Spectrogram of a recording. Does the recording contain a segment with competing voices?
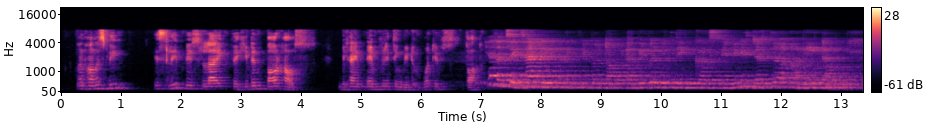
No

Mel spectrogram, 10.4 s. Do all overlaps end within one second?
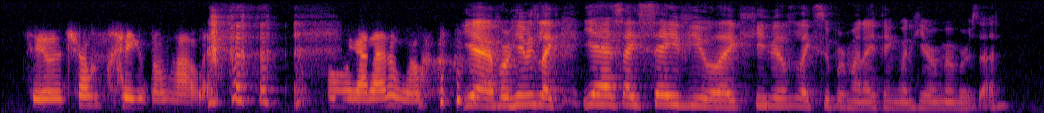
Yes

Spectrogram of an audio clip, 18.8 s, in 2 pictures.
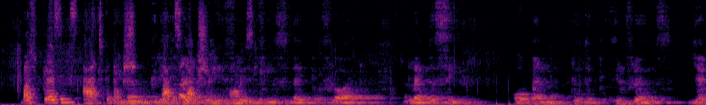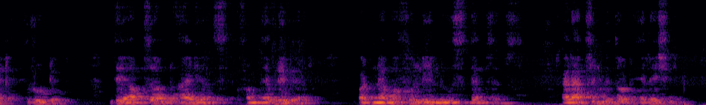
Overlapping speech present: Yes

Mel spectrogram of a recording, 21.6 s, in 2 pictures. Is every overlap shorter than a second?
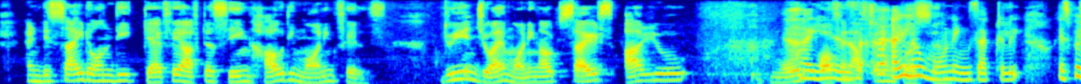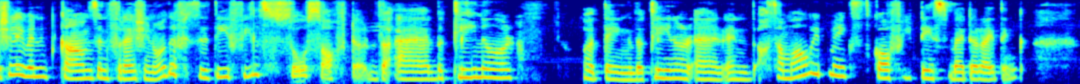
No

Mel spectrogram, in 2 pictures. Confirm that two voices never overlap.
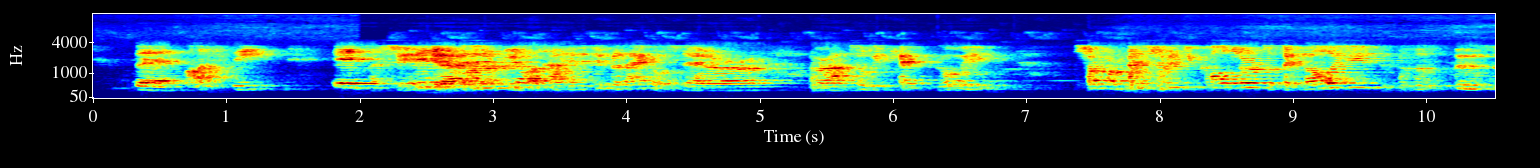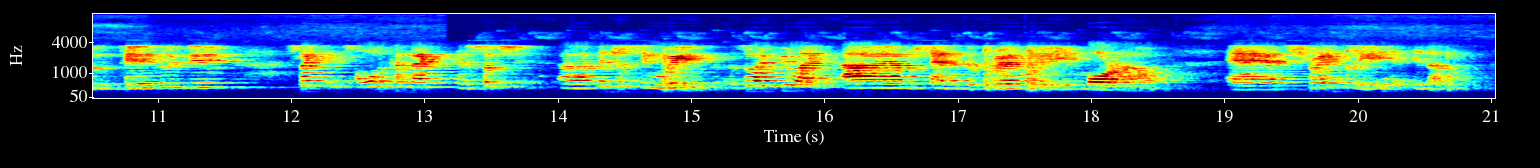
No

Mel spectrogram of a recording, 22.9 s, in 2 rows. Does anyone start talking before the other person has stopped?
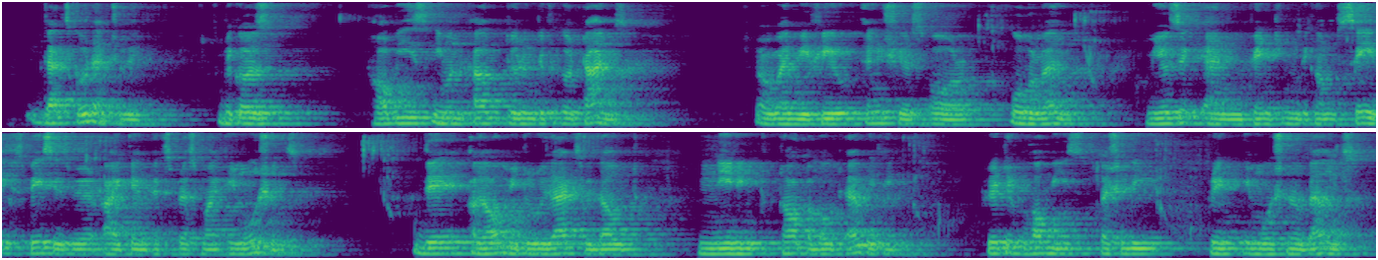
No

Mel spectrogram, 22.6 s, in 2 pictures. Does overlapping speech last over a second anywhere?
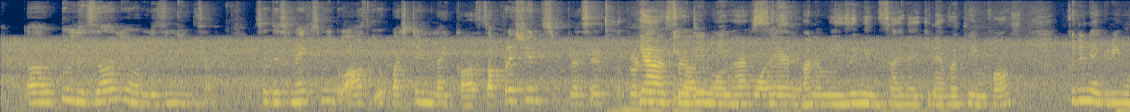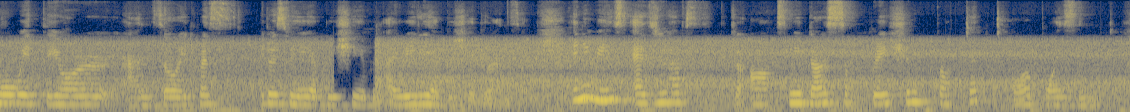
Yes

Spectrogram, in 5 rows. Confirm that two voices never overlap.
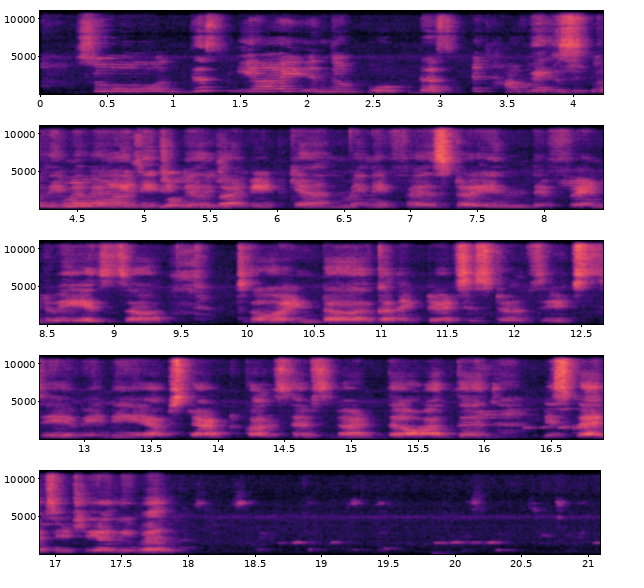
No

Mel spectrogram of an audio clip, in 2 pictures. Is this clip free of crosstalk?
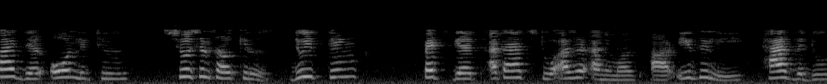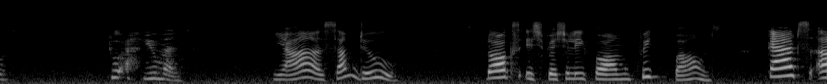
Yes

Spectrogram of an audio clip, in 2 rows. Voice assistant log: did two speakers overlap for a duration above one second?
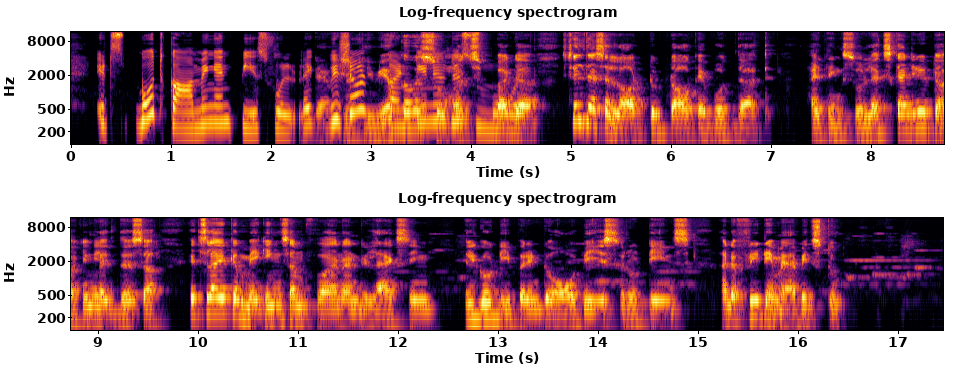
Yes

